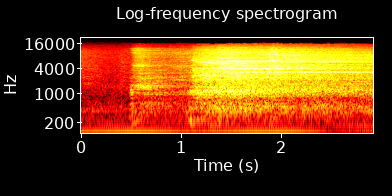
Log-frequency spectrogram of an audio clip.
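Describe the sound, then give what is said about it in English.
A powerful exhale during a guided breathwork session: a forceful rush of breath that starts softly, swells suddenly into a loud, broad hiss and holds steadily for a couple of seconds. “whenever you need to, powerfully exhale it out into the room.”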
